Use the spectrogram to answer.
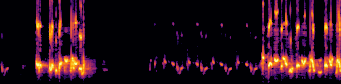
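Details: Bulbul singing: a loud burst of jumbled warbling notes, a pause, a string of soft high chips, then a longer lively warbled phrase.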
